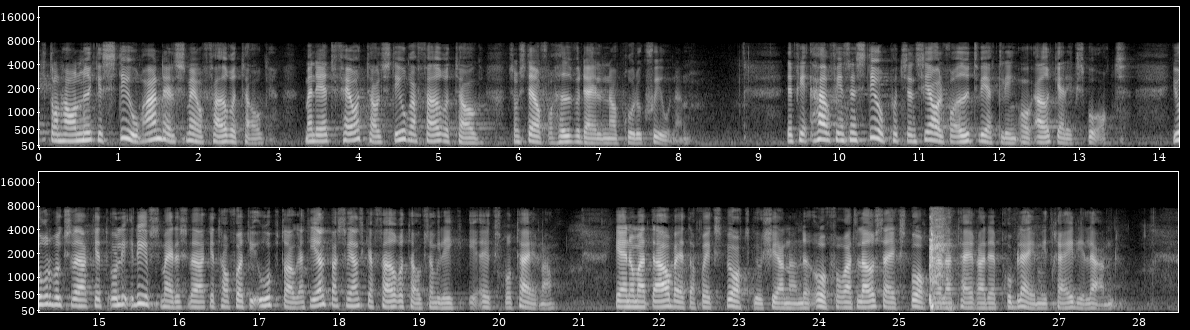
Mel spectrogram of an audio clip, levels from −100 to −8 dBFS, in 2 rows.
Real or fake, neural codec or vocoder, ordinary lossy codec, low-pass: real; none; none; none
